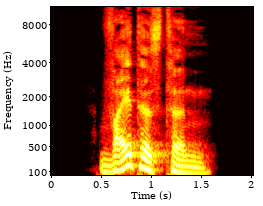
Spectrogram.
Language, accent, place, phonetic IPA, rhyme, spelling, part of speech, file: German, Germany, Berlin, [ˈvaɪ̯təstn̩], -aɪ̯təstn̩, weitesten, adjective, De-weitesten.ogg
- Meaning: 1. superlative degree of weit 2. inflection of weit: strong genitive masculine/neuter singular superlative degree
